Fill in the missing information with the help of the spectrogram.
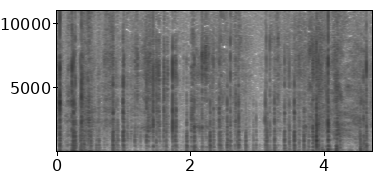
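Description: Long painted fingernails tap quickly over a rigid, hand-sized pink plastic display tray holding makeup brushes, thin and hollow-molded, held in both hands close to the mic. Dense, irregular clicky taps with a slight crinkly texture follow one another with almost no ring, each with a soft low thump beneath the bright click.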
